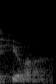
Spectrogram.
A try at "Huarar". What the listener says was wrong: No, there's two R's in his name. It's like Huarar. Huarar.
